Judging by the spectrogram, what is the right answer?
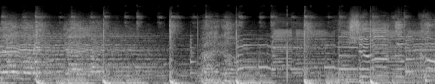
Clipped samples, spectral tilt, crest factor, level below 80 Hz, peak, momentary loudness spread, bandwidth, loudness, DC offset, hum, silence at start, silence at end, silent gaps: under 0.1%; -3.5 dB/octave; 16 dB; -22 dBFS; -2 dBFS; 7 LU; 16.5 kHz; -17 LUFS; under 0.1%; none; 0 s; 0 s; none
